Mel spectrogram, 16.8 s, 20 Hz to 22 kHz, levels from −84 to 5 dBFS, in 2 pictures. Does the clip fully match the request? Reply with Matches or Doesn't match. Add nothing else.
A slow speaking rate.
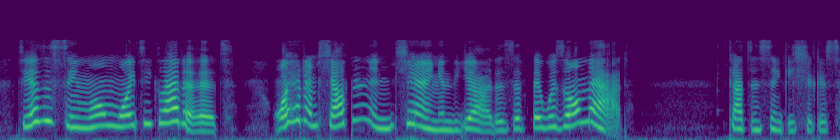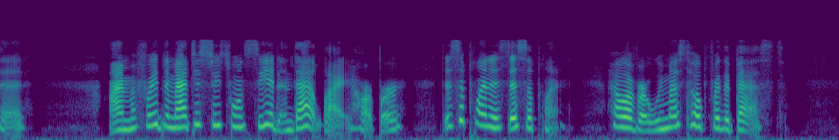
Doesn't match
